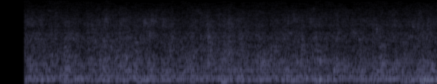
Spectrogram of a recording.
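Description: Faint, steady rush of water running into a flooded window well, overflow from clogged or failing gutters.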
